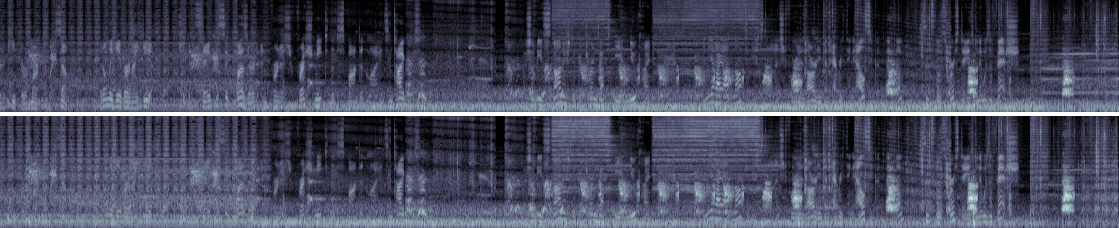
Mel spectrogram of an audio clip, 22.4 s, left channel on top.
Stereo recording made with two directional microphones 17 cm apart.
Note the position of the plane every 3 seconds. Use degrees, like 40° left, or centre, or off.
60° right, 50° right, 40° right, 20° right, 10° left, 30° left, 40° left, 50° left.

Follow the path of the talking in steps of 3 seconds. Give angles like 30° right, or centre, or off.
20° left, 10° left, 10° left, centre, 10° right, 20° right, 20° right, off.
